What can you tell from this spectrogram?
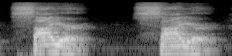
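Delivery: sire said like sai-er, low; medieval pronunciation. Shown as a demonstration. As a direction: say sire with the vowel as in eye. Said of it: "com o I com som de I".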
